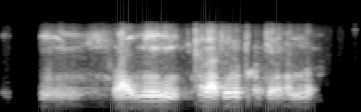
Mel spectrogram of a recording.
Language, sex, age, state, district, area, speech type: Manipuri, male, 30-45, Manipur, Thoubal, rural, conversation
